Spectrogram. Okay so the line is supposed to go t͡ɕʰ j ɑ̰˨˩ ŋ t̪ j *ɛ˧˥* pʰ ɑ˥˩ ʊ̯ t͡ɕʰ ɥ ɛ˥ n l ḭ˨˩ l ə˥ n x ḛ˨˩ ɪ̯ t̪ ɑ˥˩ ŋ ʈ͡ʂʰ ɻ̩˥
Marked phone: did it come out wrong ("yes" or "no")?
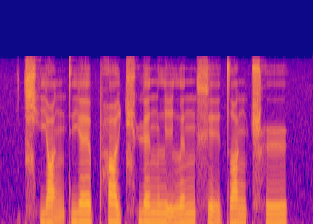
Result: yes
